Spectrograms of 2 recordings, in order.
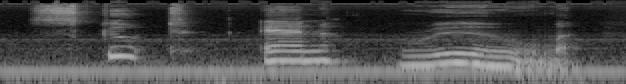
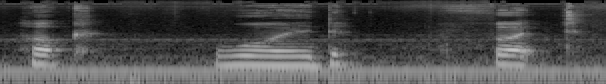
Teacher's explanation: it's kind of a ooh sound right so that's a little different than the uh sound we heard in hook and wood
